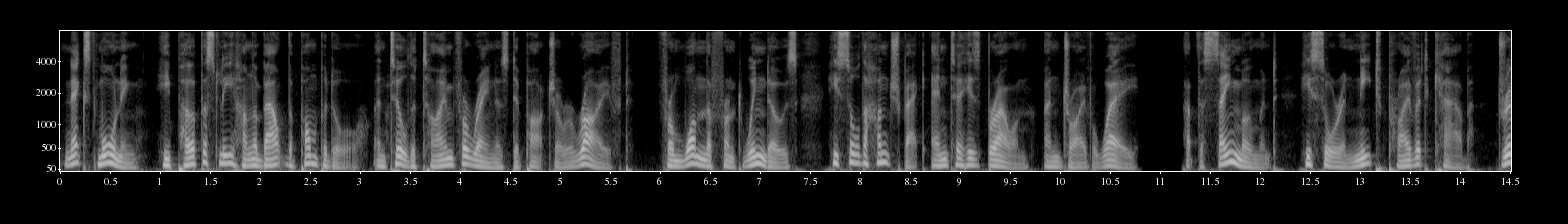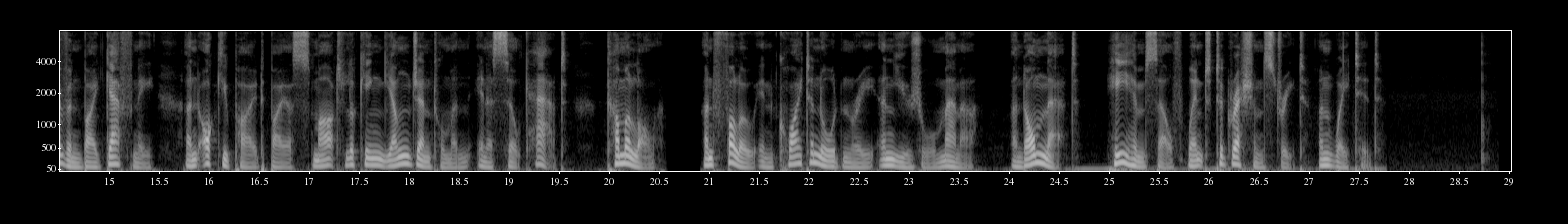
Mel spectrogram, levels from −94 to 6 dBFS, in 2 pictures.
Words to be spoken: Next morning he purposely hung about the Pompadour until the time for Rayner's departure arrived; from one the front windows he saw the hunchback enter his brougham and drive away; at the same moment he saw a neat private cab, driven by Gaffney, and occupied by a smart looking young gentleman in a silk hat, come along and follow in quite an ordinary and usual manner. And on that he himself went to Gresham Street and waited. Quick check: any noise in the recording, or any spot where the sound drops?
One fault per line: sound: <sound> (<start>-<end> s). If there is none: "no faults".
sound: tap (28.7-28.8 s)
